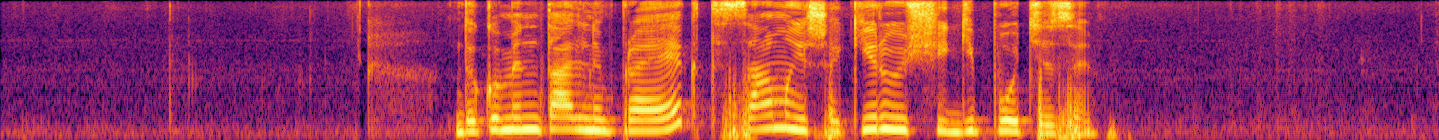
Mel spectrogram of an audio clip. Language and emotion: Russian, positive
